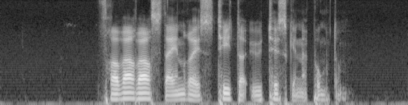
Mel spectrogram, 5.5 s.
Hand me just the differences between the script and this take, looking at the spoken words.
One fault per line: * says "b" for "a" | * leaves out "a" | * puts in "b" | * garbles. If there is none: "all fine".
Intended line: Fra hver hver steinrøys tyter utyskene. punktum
all fine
